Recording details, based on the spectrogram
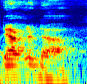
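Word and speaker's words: Derrida: इसकी pronunciation Jack डेरिडा भी मैंने सुनी हुई है, कुछ लोग जॉक डेरिडा कहते हैं, तो वेल इट डिपेंड्स, क्योंकि नामों को जब तक आप प्रॉपर एग्जैक्ट प्रोनाउंसिएशन नहीं सुन देते हैं तब तक आपको आइडिया नहीं होता है। और टैरी ईगल्टन जो है इसको इस तरह प्रोनाउंस करता है डेरिडा डेरिडा।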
